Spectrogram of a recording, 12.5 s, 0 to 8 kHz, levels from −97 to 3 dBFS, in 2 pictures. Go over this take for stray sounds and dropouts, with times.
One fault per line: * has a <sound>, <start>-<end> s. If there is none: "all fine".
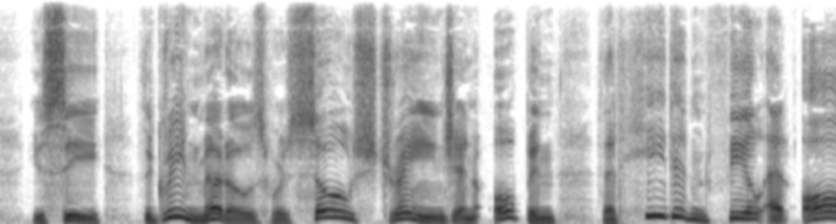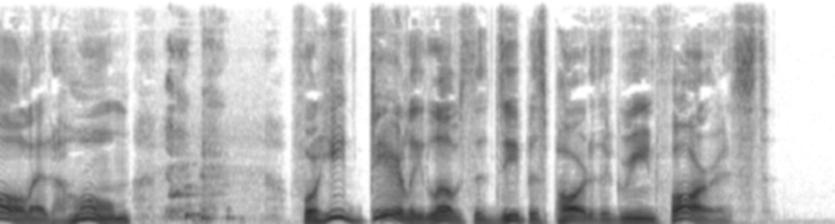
* has a cough, 7.5-8.1 s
